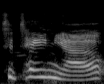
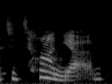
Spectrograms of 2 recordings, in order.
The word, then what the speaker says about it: Titania: playing Hippolyta and then lots of different pronunciations of the fairy Queens name exists out there and so we have to agree titania or to Tanya and so Rosana you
